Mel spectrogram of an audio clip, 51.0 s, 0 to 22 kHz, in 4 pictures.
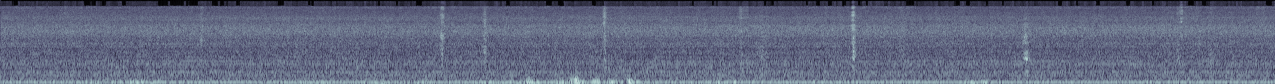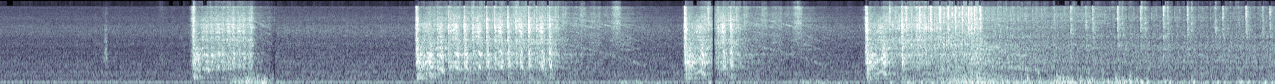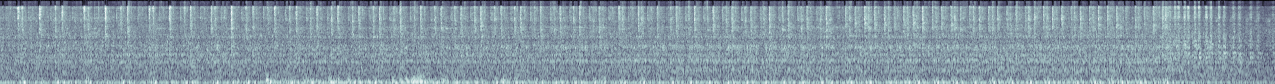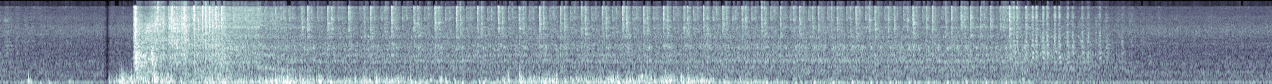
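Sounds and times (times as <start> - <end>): sawmill engine starting and running: 14.6 - 50.9.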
